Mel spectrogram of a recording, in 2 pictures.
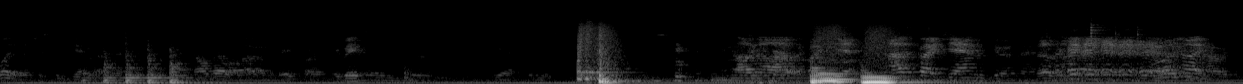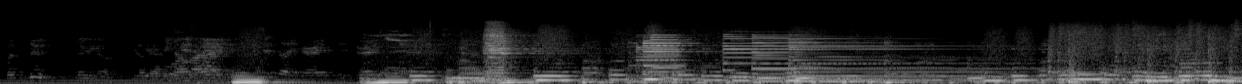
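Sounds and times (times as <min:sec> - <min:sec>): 
killer bass: 0:08.1 - 0:09.4, 0:14.4 - 0:24.8
laughter: 0:10.4 - 0:12.2.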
